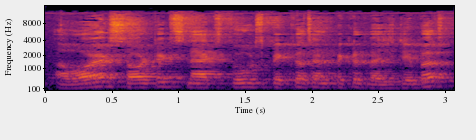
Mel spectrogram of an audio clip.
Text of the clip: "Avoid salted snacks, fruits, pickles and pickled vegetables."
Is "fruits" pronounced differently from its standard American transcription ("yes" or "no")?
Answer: yes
